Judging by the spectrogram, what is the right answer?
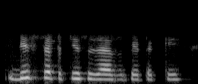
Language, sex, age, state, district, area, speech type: Urdu, female, 30-45, Bihar, Saharsa, rural, conversation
